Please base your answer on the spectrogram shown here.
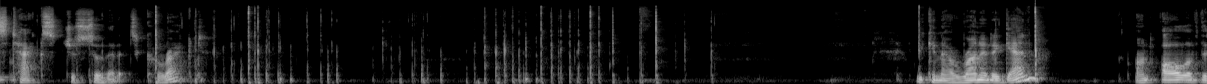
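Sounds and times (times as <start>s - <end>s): typing on computer keyboard: 1.6s - 6.9s.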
